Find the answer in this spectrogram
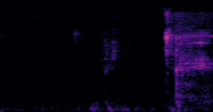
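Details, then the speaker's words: Brief, sharp, noisy throat clear after a few faint breathy sounds, from an adult man whose voice is still hoarse after losing it during an illness a month earlier. "Excuse my voice, by the way. Still trigger. I still lost my voice from like a month ago when I was sick."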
